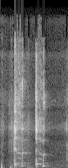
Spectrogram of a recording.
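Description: Two short, harsh cough bursts from a child, acted for comedy, with a brief voiced sound between them in a small room.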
